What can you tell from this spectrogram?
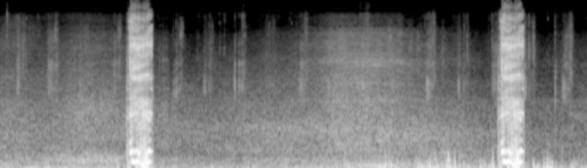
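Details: Cough experiment: two loud, single harsh coughs several seconds apart over outdoor wind noise.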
